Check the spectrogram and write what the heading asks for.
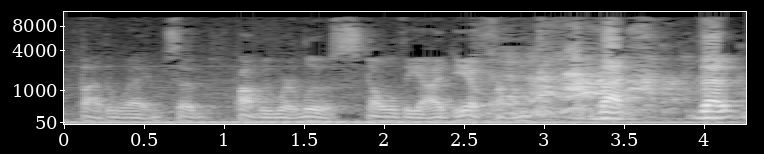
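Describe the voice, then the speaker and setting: A man giving an informal lecture in an animated, digressive way, often laughing at his own asides. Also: medium pitch. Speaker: teacher. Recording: roomy echo with faint ambience.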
